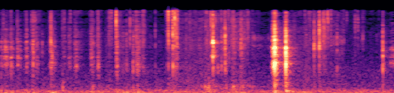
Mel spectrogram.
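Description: A utility knife blade cuts and scrapes chunks and flakes off a solid, dry white bar soap with a red coating, mostly peeled to its white core and held in hand. Bright, dry crackly scraping and crisp snapping cuts come in quick, short bursts with almost no low end, the sharpest snaps near the end.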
